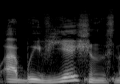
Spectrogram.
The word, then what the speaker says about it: abbreviations: Abbreviations, accent tonique la, tombé sous troisième syllabe la. Dans mot ça, il y a quatre syllabes. C'est A, bon syllabe, bri, c'est deuxième syllabe là, vie, c'est troisième syllabe là, chan, c'est quatrième syllabe là.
